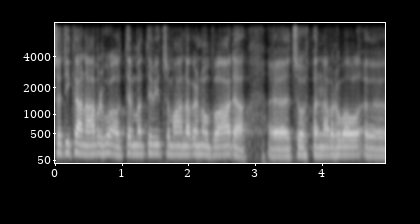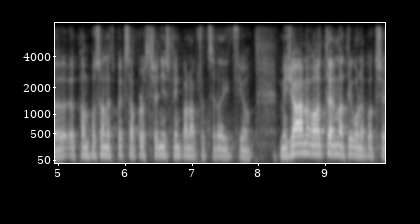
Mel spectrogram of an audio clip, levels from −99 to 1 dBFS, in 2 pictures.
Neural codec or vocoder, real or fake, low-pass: codec, 24 kHz, 0.9 kbps, WavTokenizer, small release; fake; 7.2 kHz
